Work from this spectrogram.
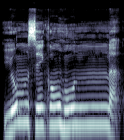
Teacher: ساکن کے ساتھ ملانا ہے، میم ساکن میں غنہ کریں گے، سین کو باریک ادا کریں گے، سین کی سیٹی باریک ہوگی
